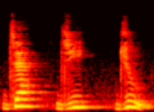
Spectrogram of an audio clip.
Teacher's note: جو ہی ہم جیم کو ادا کرتے ہیں تو زبان کا درمیانی حصہ اوپر کے تالو سے لگتا ہے تو ہی یہ حرف ادا ہوتا ہے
